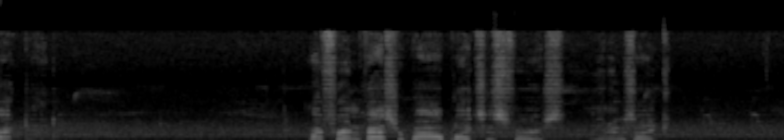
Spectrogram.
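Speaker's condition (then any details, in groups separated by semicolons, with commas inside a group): No condition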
